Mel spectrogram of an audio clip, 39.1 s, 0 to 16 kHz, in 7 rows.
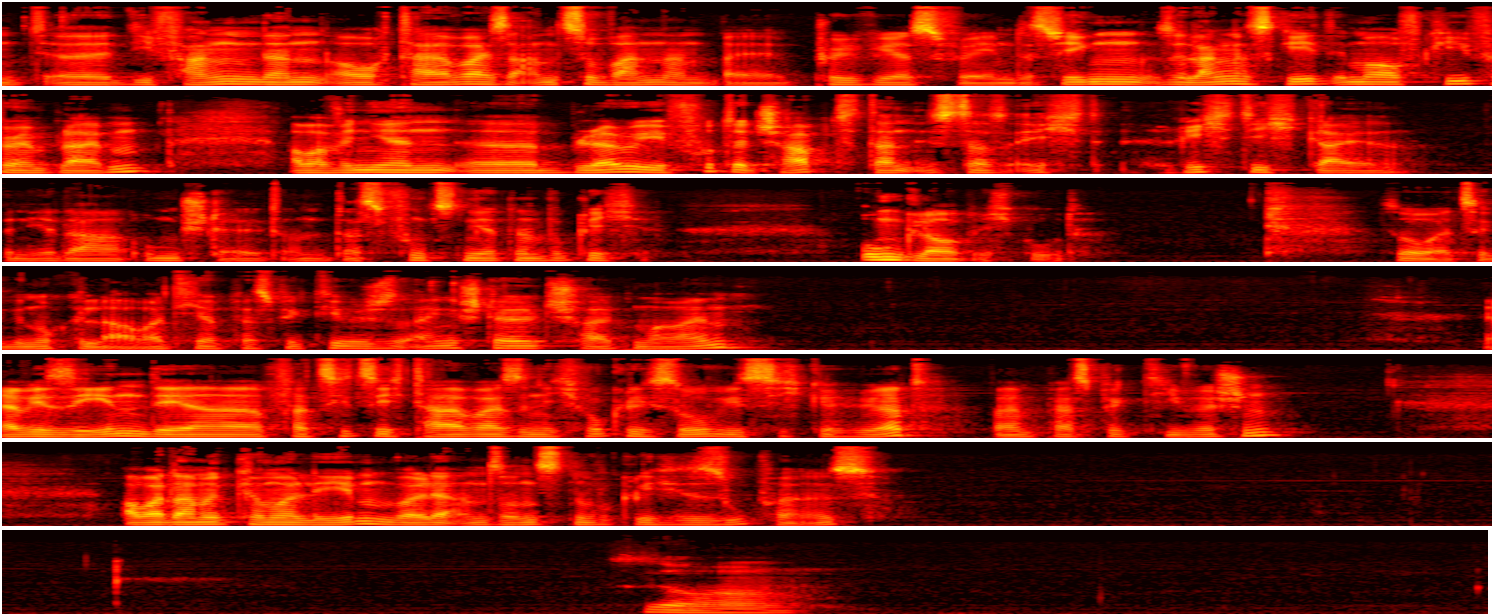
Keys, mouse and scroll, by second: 25.4 l.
